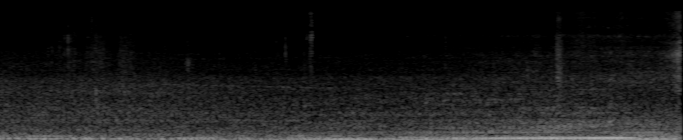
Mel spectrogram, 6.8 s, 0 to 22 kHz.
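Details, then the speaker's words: 2009 Mitsubishi Colt 1.3 L petrol after replacing the misfiring cylinder 4 ignition coil with a used one: steady, even idle with no stumble or missing pulse; normal, smooth idle. "As you can hear now, the engine is running very smooth."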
